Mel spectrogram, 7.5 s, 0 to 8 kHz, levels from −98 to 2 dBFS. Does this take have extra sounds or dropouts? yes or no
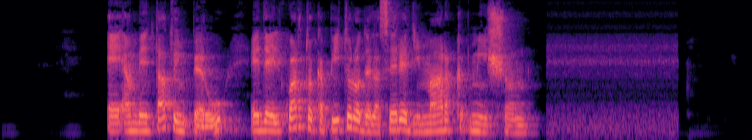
no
